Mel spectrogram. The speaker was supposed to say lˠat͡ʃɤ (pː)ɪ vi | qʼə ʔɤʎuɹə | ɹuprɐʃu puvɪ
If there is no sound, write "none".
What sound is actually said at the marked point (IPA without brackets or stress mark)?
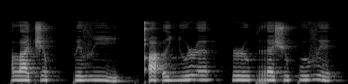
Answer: pː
